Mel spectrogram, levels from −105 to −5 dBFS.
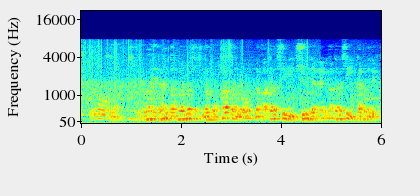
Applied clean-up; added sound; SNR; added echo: none; Wind; 18 dB; reverberation time 0.6 s.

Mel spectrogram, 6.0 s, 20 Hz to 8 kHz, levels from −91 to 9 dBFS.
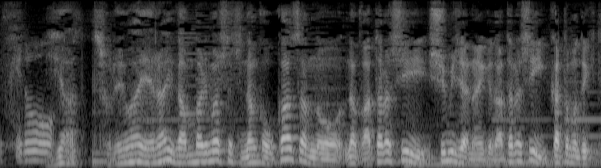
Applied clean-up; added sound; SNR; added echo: none; none; none; none.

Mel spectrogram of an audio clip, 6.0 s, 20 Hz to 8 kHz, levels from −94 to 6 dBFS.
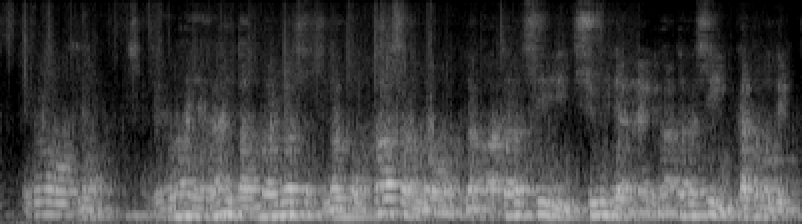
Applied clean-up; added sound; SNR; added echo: neural separator model SepFormer DNS4.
